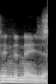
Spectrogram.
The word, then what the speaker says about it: Indonesia: It's Indonesia.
